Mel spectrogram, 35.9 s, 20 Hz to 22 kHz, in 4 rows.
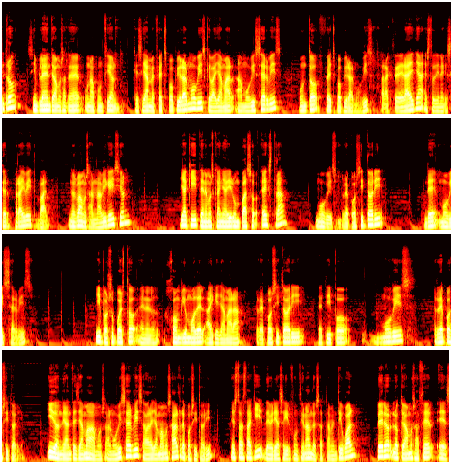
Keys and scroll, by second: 2.2 Return, 3.8 Tab, 16.2 Return, 19.7 super+b, 27.1 Tab, 30.0 Return, 31.6 shift+F10.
